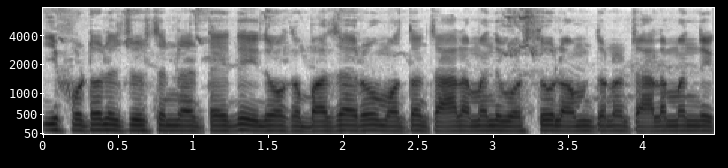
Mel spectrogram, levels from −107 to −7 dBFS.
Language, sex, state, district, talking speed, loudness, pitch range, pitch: Telugu, male, Andhra Pradesh, Visakhapatnam, 200 wpm, -22 LUFS, 110-120 Hz, 115 Hz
